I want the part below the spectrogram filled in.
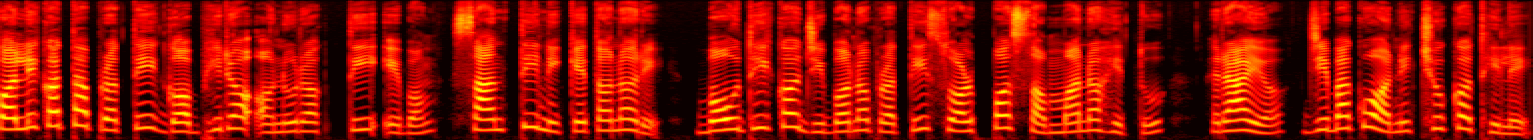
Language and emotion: Odia, neutral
